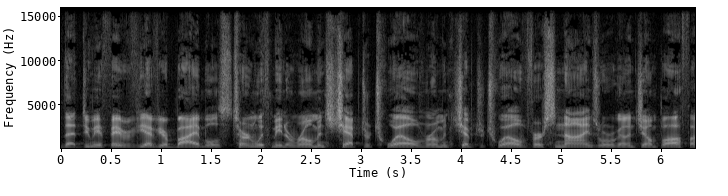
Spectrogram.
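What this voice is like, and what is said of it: Strained, sick-sounding voice. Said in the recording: “I apologize for my voice. ... I've been battling a little bit of a cold.”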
